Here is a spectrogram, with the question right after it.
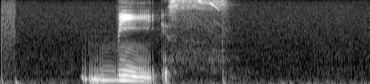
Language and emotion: Russian, neutral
